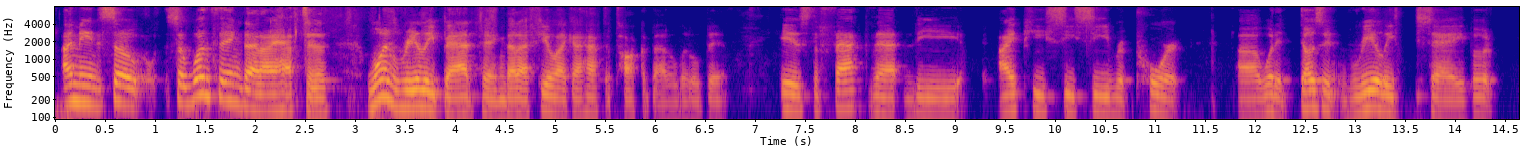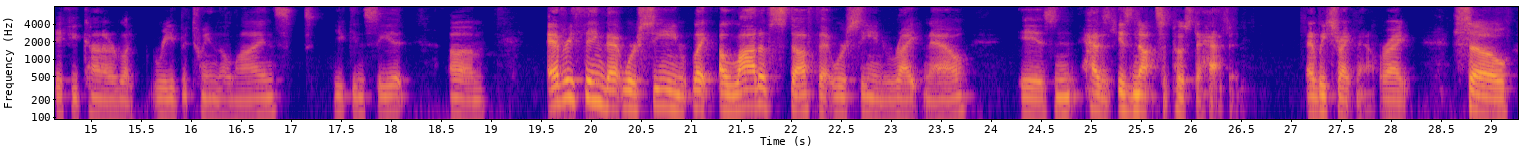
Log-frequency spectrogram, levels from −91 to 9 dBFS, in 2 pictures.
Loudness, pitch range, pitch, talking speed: -21 LUFS, 105-140 Hz, 115 Hz, 165 wpm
